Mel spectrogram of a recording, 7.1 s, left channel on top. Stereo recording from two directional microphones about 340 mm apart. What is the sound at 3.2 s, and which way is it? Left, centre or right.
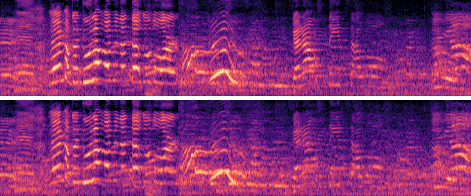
Chatter, left.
